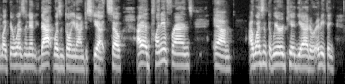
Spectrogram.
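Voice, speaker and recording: A woman talks at a fairly quick pace, recorded with a dry, close sound and no echo. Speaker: death metal vocalist. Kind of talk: casual chat.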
